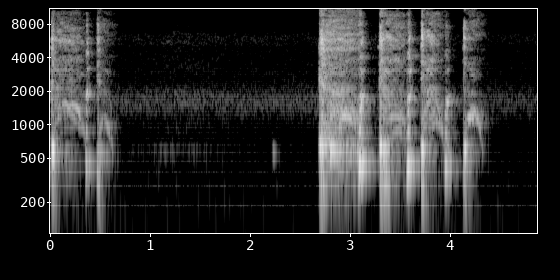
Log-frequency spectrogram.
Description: Ranging from raspy to hoarse to wet with a few hints of barking.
